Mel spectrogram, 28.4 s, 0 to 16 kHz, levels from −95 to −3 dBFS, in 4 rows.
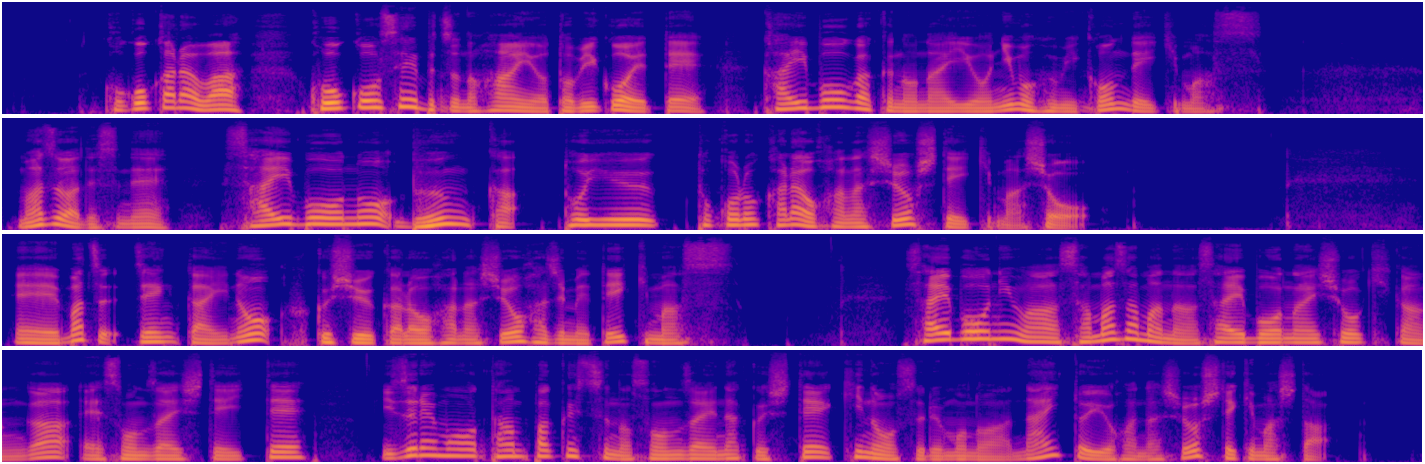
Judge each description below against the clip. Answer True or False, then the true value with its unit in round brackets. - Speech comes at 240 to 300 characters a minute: False (310 characters per minute)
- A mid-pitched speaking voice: False (130 Hz)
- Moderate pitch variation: False (8.0 semitones)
